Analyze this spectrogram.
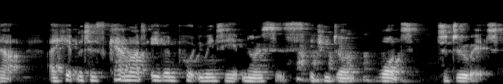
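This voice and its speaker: A woman with an Australian accent speaks in an enthusiastic tone at a moderate pace, with a fairly low pitch and ordinary pitch variation, over noticeable background noise. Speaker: hypnotherapist and meditation teacher. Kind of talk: interview answer.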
